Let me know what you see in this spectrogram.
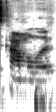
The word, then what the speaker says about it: Kamala: I thought it's technically pronounced Kamala, but it's Kamala.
